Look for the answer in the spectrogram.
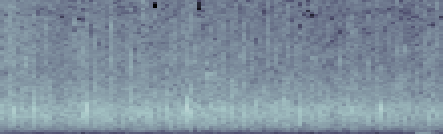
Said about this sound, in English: They got it done during the pandemic. So round of applause to them.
